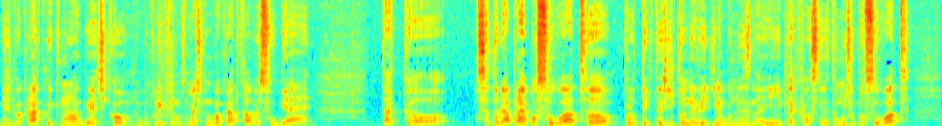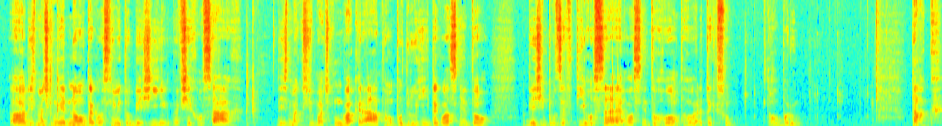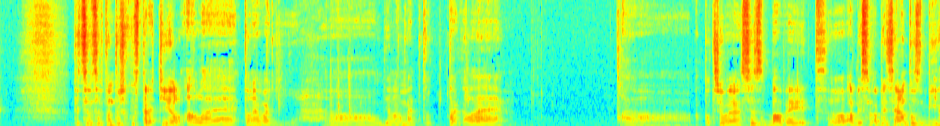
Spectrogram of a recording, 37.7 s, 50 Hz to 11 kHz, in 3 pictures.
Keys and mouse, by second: 1.3 click, 3.1 middle click, 4.6 middle click, 5.6 middle click, 8.7 middle click, 10.4 g, 10.6 g, 13.2 g, 15.8 g, 21.9 click, 22.5 middle click, 23.4 middle click, 24.1 middle click, 28.7 click, 29.5 g, 29.6 g, 31.0 middle click, 32.3 middle click, 33.2 middle click, 35.7 middle click.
